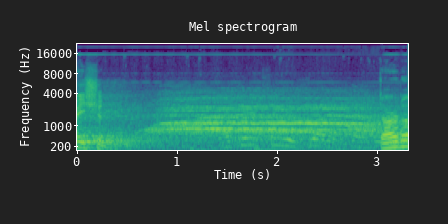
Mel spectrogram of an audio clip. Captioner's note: applause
